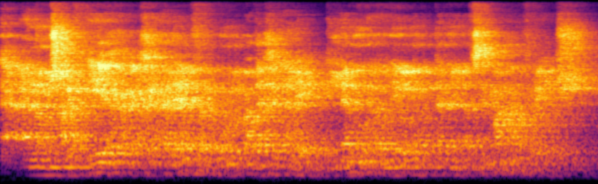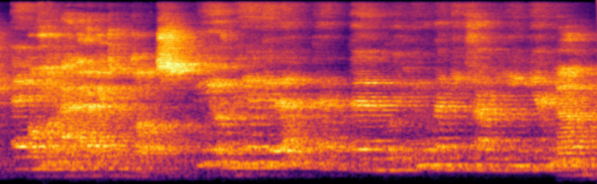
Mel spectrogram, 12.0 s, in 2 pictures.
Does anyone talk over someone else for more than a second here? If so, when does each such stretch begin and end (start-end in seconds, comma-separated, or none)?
none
